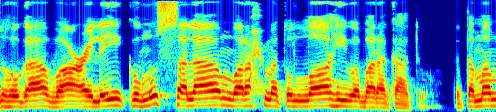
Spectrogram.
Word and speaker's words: وعلیکم السلام: سلام کا جو جواب ہے اس کا درست تلفظ ہے وعلیکم السلام۔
